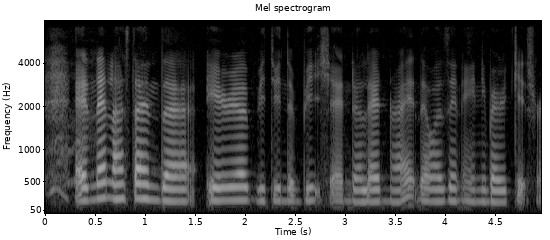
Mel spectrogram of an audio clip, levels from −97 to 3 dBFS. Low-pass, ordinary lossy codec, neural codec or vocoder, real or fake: 7.2 kHz; none; none; real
